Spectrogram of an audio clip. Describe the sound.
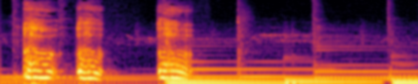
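A child coughs, ill with a mycoplasma infection, giving three sharp, throaty coughs in quick succession over soft sustained background music.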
